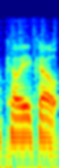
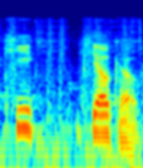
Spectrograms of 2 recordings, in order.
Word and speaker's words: Kyoko: I keep saying Koiko. It's Kyoko. That's how you pronounce it.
